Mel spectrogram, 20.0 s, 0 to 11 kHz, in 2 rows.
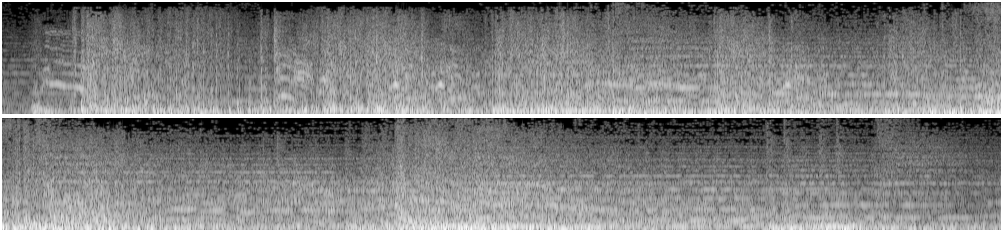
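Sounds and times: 
roaring chaos of naval combat between galleys: 0.0s - 19.9s
arquebus gunfire in a naval battle between galleys: 0.7s - 11.5s.

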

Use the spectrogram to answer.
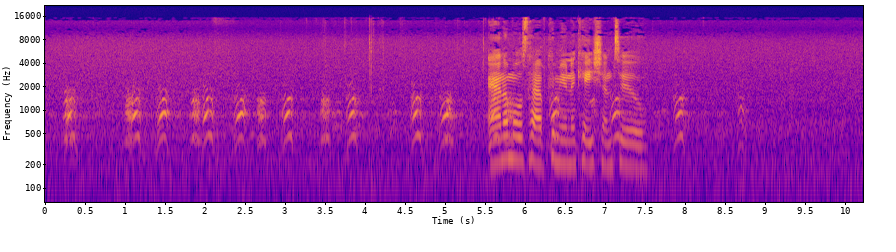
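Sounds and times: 
constant hiss: 0.0s - 10.2s
dogs barking in short yelping barks: 0.2s - 5.2s, 6.3s - 8.8s
speech: 5.7s - 7.6s.

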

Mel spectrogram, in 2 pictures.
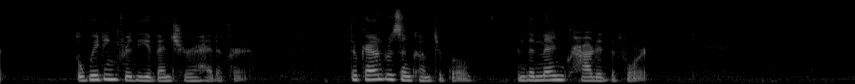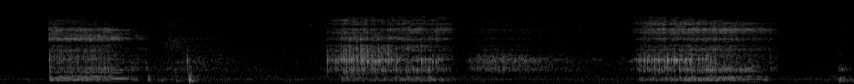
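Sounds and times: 
speech: 0.8s - 2.6s, 3.5s - 6.6s
quiet breathing: 2.8s - 3.5s, 6.9s - 8.0s, 9.7s - 16.4s
men snoring inside a tent: 9.0s - 10.0s, 11.6s - 16.4s.

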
